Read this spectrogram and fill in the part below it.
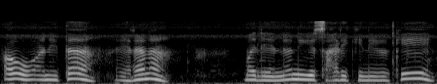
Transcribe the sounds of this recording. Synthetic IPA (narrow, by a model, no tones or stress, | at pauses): awanit̪aeɾana | majlenonijosaɦaɾikineɡoke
